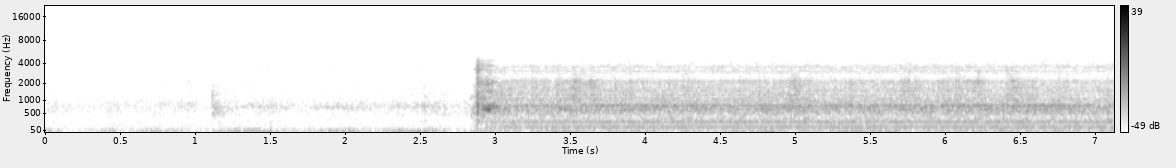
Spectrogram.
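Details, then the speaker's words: ShopTask 17-20 XMTC lathe/mill: motor spins into steady low hum with faint constant whir, gear faces rubbing in feed train after switching; backing the lever off slightly makes the noise go away. "what i do is when i switch this i back it up just a hair and that noise goes away"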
